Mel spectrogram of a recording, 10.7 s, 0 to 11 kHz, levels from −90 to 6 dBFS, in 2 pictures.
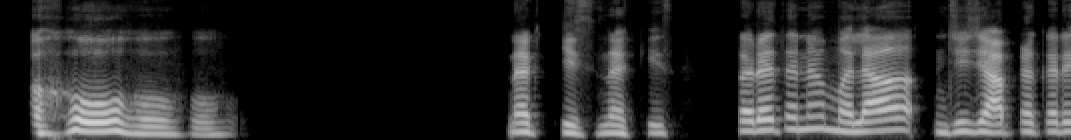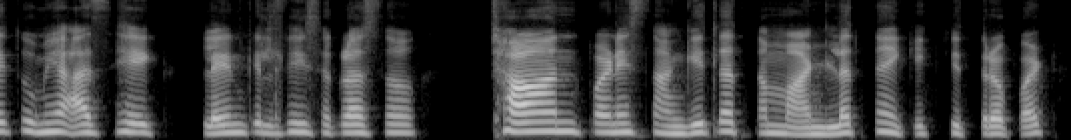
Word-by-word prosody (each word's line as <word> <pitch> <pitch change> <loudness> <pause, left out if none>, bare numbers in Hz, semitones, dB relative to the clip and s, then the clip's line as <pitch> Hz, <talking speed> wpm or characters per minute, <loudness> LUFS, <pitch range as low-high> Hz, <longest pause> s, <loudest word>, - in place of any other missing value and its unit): अ, 185 - +1
हो, 200 +9 +2 0.2
हो, 170 -4 -1
हो. 145 0 -11 1.4
नक्कीच-नक्कीच. 185 -2 -2 0.4
खरं 245 +2 +4
तर 275 - -1
ना 285 - -1
मला 225 +1 +4
म्हणजे 210 -3 -5
ज्या 190 - +7
प्रकारे 220 +1 -2
तुम्ही 215 -2 -2
आज 195 - +1 0.2
हे 205 - +1
एक्सप्लेन 185 0 -3
केलं 185 -4 -6
हे 205 - -2
सगळं 190 0 -2
असं 190 +1 -5 0.4
छानपणे 215 -3 +5
सांगितलत 190 +3 -3
ना, 185 - -6
मांडलत 160 +4 +1
ना 220 - -2
एक-एक 170 0 -13
चित्रपट. 170 0 -4
195 Hz, 150 wpm, -22 LUFS, 175-215 Hz, 1.4 s, ज्या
